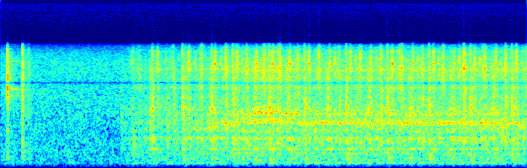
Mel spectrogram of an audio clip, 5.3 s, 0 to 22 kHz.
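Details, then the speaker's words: Singer Quantum L-500 sewing machine, zigzag at 3.0 length: quick even chatter about three stitches a second, no clunks or grinding; normal zigzag stitching. "Now I'm going to show you the zigzag stitch in a variety of widths. I'm starting out with a 1.5 width and a 3.0 length."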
